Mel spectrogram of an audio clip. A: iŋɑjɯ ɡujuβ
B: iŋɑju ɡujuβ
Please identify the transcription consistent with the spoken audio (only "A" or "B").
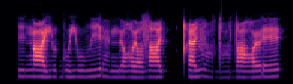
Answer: A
